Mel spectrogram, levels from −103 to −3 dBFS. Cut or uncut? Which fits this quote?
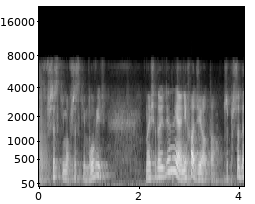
uncut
